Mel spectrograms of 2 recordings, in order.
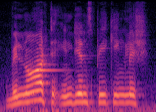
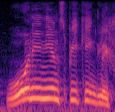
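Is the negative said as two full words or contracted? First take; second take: full words; contracted. First: The negative is said as two full words. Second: The negative is contracted into one syllable. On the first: The speaker calls it wrong. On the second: The speaker calls it right.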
